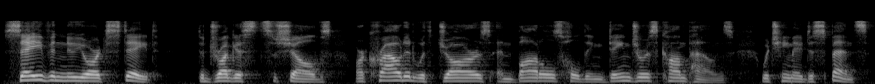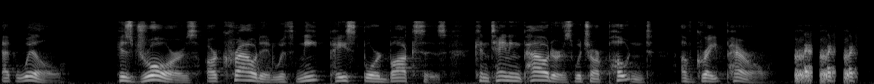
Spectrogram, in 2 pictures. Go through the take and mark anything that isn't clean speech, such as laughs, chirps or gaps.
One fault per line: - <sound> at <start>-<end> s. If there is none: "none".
- laugh at 16.7-17.3 s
